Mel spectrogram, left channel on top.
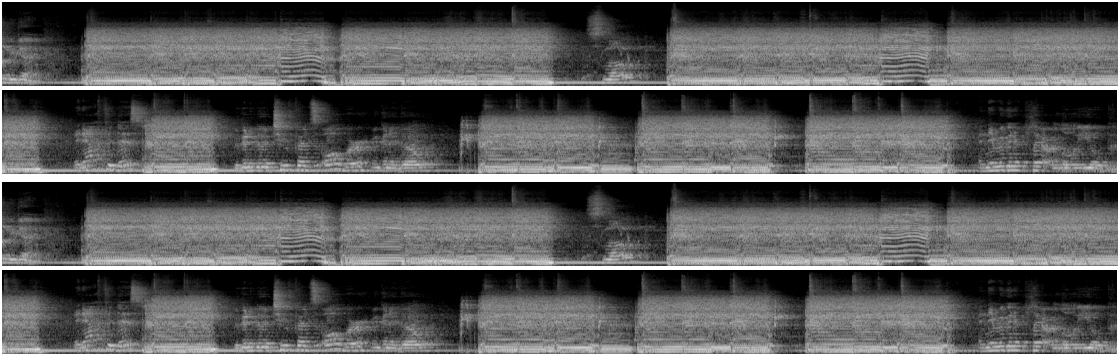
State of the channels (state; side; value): identical; both; correlation 1.00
